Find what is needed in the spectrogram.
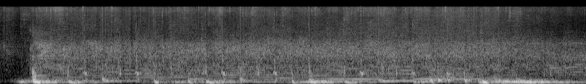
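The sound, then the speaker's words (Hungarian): Steady audience applause fills about six seconds as the head of the Vodafone Data Team is welcomed onto the stage, a dense wash of clapping mixed with a low musical backing underneath, holding a fairly even loudness throughout. “Fogadjátok nagy tapsal a színpadon a Vodafone Data Team vezetőjét”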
